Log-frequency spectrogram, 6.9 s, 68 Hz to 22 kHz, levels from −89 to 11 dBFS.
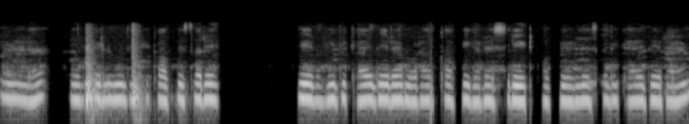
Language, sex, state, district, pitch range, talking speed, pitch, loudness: Hindi, female, Bihar, Muzaffarpur, 205-220 Hz, 165 wpm, 215 Hz, -19 LUFS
